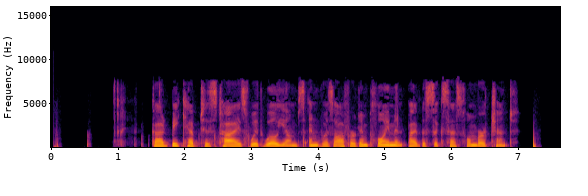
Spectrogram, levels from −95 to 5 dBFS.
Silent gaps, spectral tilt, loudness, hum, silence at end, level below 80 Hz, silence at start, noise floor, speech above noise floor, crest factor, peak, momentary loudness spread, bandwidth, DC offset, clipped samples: none; -7 dB/octave; -20 LUFS; none; 0.35 s; -50 dBFS; 0.05 s; -50 dBFS; 31 dB; 18 dB; -2 dBFS; 14 LU; 7.8 kHz; under 0.1%; under 0.1%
